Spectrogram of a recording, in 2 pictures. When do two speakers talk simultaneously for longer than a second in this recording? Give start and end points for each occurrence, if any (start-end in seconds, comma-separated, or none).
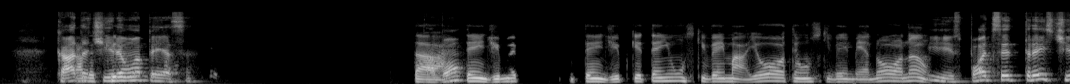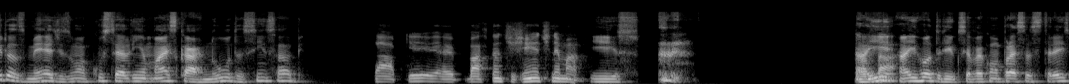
0.7-1.9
